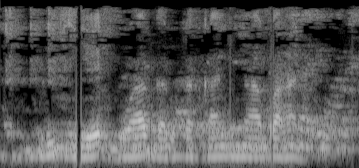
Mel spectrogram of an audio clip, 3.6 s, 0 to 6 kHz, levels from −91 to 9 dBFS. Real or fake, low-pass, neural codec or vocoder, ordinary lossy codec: real; 5.4 kHz; none; MP3, 24 kbps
